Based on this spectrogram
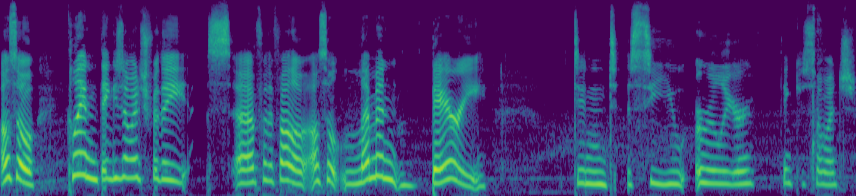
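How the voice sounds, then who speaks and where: A woman with an American accent talks at a high pitch and a fairly slow pace. Her intonation is lively, and the recording is very clean with a silent background. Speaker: game caster and streamer. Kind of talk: casual chat on live stream. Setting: live stream. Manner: chatty, talkative.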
